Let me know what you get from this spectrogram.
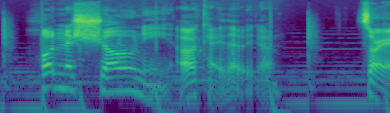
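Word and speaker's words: Haudenosaunee: But I don't know Is it Oh, let me have a go at pronouncing it. It's Ho-de-no-sau-nee? Iroquois Confederation, Ho-de-no-sau-nee. Ho-de-no-sau-nee.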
